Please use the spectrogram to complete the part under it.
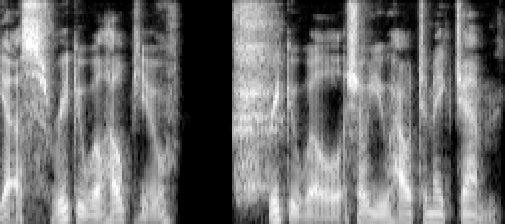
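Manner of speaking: speaks in a creature character voice. Speaker describes a game's Nopon character by doing the Riku voice. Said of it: "Riku sounds like this. He's like".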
